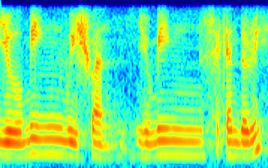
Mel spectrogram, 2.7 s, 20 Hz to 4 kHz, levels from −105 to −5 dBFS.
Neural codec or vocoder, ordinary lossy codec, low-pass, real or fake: none; none; 3.6 kHz; real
